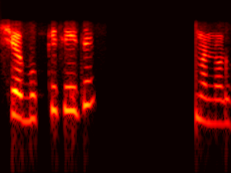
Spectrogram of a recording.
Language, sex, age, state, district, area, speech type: Malayalam, female, 45-60, Kerala, Kozhikode, urban, conversation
